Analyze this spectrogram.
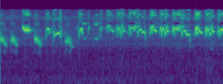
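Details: Energetic Javan bushlark song meant to coax another bird into singing: a rapid, jumbled run of short high chirps and twitters, with a few downslurred notes at the start.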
